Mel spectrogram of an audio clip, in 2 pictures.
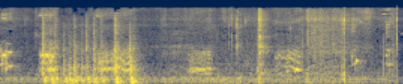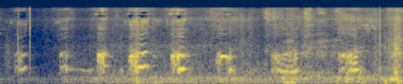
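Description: Five-week-old puppies whimpering and yipping: many short, high, wavering calls one after another, with scattered clicks and knocks and a louder scuffle in the first couple of seconds.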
